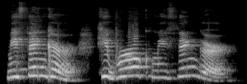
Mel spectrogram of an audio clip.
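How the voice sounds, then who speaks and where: A woman voicing a young schoolboy troublemaker who protests in a loud, aggrieved whine. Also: very high-pitched, sing-song, unhurried, voice pushed up, exaggerated voice. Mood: whining, aggrieved.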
